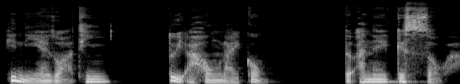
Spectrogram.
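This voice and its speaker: Male narrator, Taiwanese accent. Very animated intonation, leisurely pace, storytelling for audio drama. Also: deep voice, husky, no room sound, clean studio sound. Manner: unhurried, expressive storytelling delivery.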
